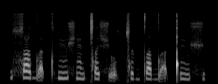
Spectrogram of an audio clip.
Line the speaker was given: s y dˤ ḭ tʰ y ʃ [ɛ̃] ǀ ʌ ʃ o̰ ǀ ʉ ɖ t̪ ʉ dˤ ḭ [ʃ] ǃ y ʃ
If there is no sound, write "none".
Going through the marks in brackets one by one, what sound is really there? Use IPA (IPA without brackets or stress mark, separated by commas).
ɛ̃, none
